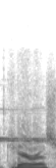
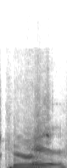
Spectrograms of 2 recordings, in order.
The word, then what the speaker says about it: Caris: Now, if I pronounce it so Carris, right, it's Caris.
